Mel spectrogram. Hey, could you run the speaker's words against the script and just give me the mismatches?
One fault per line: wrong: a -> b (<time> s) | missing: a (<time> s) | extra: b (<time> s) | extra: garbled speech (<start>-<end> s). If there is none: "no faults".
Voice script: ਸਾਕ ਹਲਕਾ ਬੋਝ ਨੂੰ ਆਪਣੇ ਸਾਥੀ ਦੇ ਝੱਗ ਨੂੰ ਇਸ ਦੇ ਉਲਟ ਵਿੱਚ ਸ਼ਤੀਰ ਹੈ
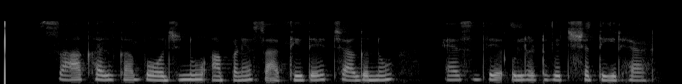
no faults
